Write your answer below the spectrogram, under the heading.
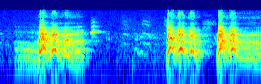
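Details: Four-month-old German Shepherd barking in reaction to a played recording of German Shepherd puppies making noises; three harsh, rough barks spread over five seconds, with a brief high whine after the first.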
